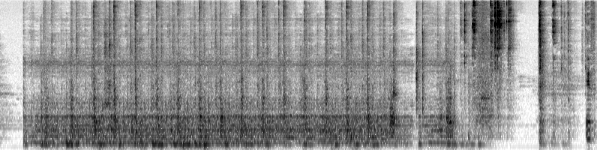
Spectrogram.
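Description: A sewing machine stitching a zipper coin pouch, a steady fast mechanical whirring and ticking for several seconds, then stopping, followed by a few clicks and handling knocks.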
